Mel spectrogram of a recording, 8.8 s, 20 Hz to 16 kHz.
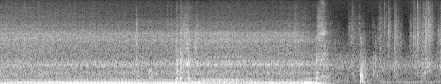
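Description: Honda Crosstour's V6 idling steadily with a deep low hum, then switched off about six seconds in. A few scattered clicks and knocks follow.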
